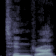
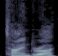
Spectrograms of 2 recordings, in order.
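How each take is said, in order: First: The first syllable has a short vowel. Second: The first syllable has a long vowel. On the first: The speaker calls it wrong. "instead of Tindrock" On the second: The speaker calls it right. "we're right to pronounce it Tyndrock"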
